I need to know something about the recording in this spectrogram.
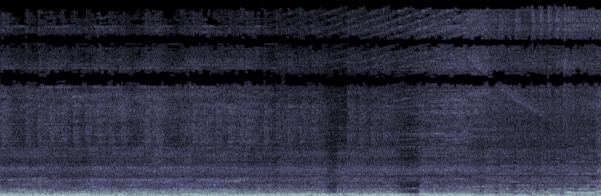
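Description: Loud rock music with guitar and bass in an instrumental passage with no singing, with a brief dip about four seconds in.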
